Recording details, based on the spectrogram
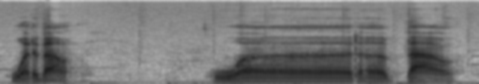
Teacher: we connect over that T, but it becomes a D sound, consonant to vowel.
